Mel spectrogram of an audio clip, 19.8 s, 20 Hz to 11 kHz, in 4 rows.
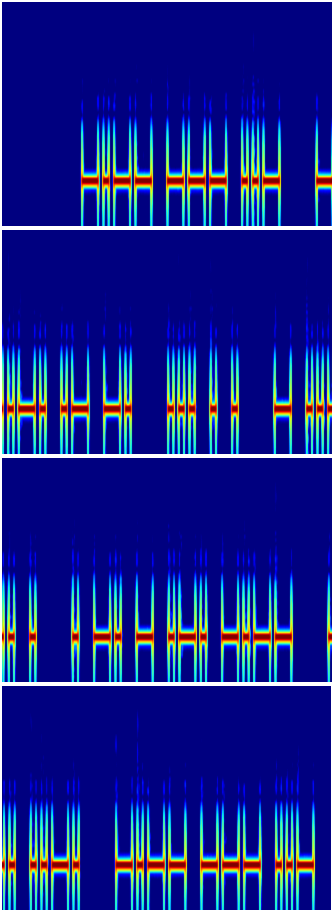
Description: Morse code, heard as a keyed tone, about 15 wpm, 700 Hz. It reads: YOU CAN SEE THE ENTRY IF YOU
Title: Sentences from Top 1500 Words 15wpm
